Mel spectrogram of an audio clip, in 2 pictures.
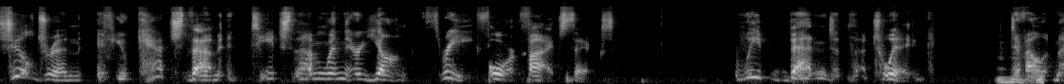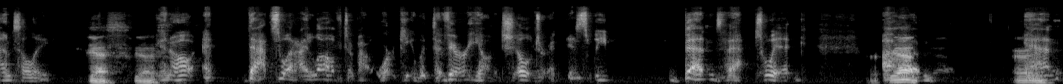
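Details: Adult woman with chronic spasmodic dysphonia that took away her singing voice, treated with Botox injected directly into the vocal cords every three months, voice cycling worse and better around each injection; real patient speaking; spasmodic dysphonia.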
